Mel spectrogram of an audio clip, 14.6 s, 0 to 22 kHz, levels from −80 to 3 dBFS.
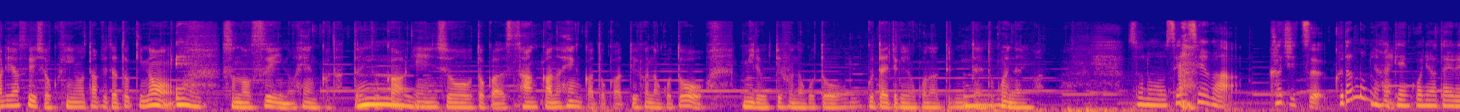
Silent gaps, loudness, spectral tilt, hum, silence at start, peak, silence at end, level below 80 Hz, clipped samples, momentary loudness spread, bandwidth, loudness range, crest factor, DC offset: none; -22 LUFS; -6.5 dB/octave; none; 0 s; -4 dBFS; 0 s; -40 dBFS; under 0.1%; 10 LU; 11.5 kHz; 4 LU; 18 dB; under 0.1%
